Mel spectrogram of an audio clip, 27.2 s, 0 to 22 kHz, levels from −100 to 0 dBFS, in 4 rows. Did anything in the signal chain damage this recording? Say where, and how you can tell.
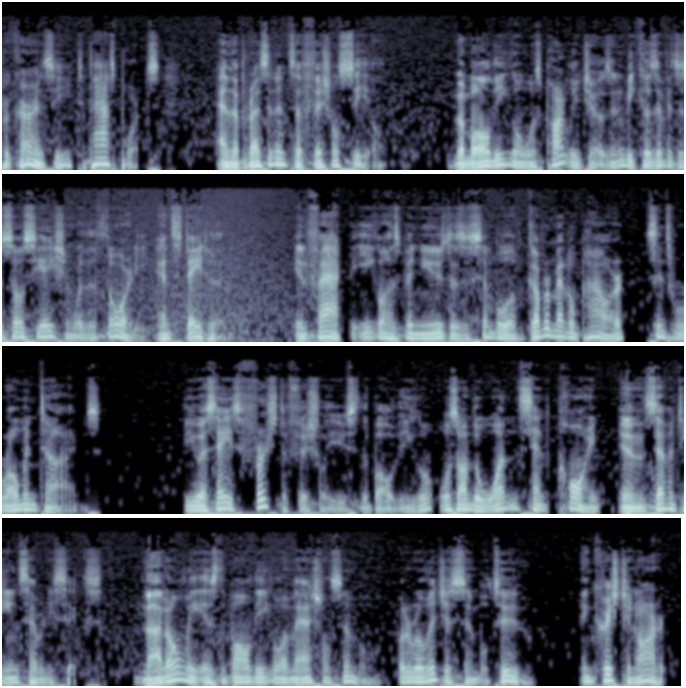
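Yes, at the processing stage: overdone noise removal runs through the whole speech clip. Gaps between phrases drop to near silence with twinkling specks. An over-aggressive suppressor is muting individual frequency bands near its noise estimate, taking quiet speech detail with them.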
